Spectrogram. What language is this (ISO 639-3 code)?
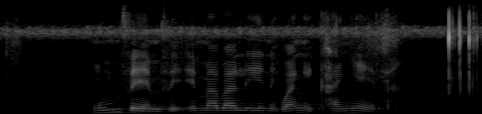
zul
